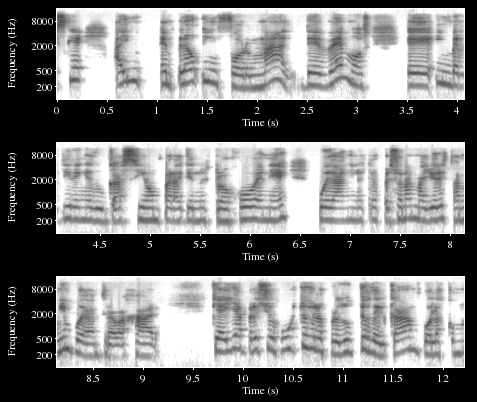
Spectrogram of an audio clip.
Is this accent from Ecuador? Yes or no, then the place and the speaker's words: yes; Ecuador; como ecuatoriana, como persona preocupada por su comunidad, por su país, que la vio nacer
